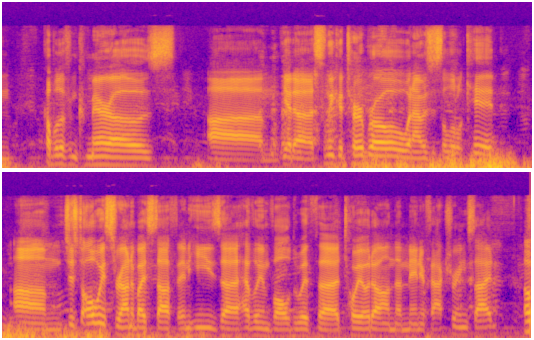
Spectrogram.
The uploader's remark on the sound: While at Fitted. A quick apology for the wind noise and fluctuating volume levels of this episode. I was working with a brand new rig, made a rookie mistake and didnt have proper wind covers for my lav mics.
